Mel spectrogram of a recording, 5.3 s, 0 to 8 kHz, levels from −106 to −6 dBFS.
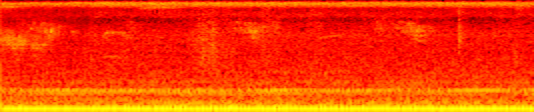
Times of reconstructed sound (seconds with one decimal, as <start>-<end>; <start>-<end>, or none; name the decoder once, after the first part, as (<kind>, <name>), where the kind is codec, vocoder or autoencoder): none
